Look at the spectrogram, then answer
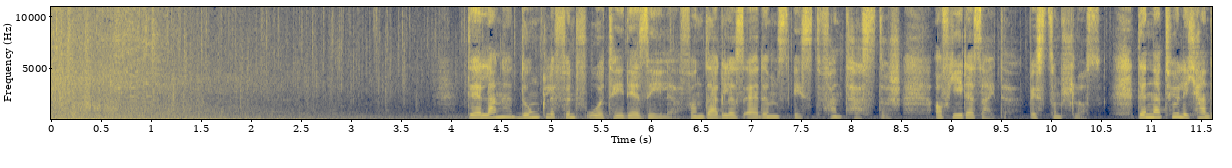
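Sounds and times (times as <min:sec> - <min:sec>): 
explosion with orange fireball shooting through the airport roof: 0:00.0 - 0:03.9
speech: 0:04.2 - 0:11.6.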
